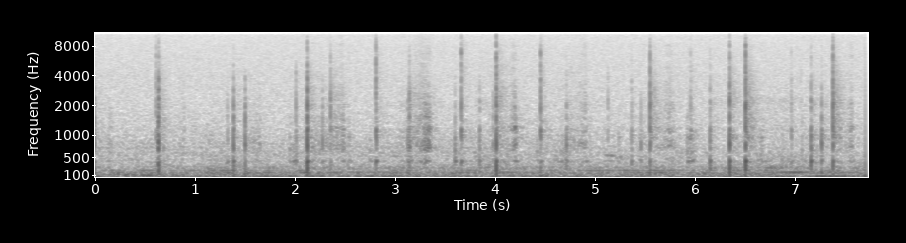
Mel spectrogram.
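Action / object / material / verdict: tap / plastic pump bottle / plastic / none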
